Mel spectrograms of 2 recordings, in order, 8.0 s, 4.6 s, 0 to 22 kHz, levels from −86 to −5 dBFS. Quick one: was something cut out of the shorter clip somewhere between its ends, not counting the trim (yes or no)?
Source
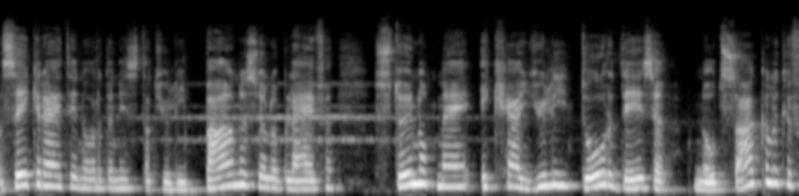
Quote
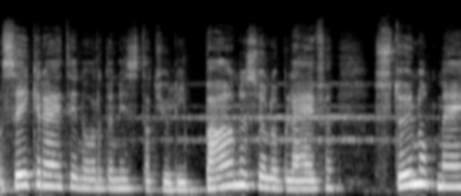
no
